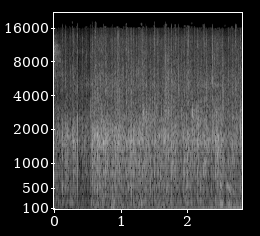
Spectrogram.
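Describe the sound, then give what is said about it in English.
A room full of people breaks into steady applause to honour people who were baptised. The applause swells quickly and holds at an even, dense, loud level of many hands clapping together. “Just give them a clap and honour you guys”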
